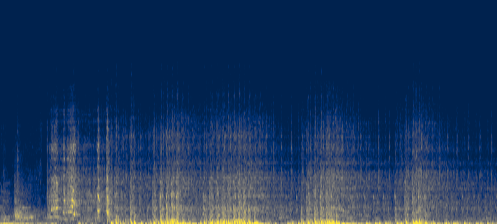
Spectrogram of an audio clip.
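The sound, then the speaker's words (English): A motorcycle engine revs and idles outdoors on a home driveway in Santa Cruz, its rumble surging and dropping in uneven bursts, with mechanical clatter and faint voices of about six bikers chatting and working on their motorcycles in the background. “and outside on the driveway, a half dozen bikers are chatting and working on their rides. Test it.”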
